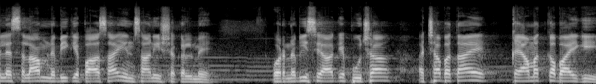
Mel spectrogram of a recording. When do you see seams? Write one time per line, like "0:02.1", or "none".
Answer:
0:04.1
